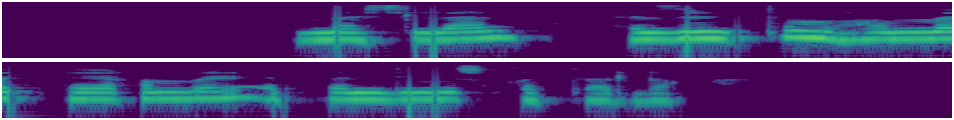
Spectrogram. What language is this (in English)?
Uyghur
